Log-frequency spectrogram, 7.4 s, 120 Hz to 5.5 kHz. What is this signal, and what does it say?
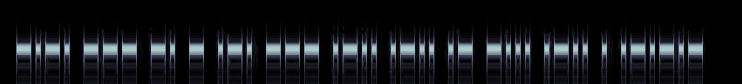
Morse code, heard as a keyed tone, about 25 wpm, 600 Hz. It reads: CONTROLLABLE.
